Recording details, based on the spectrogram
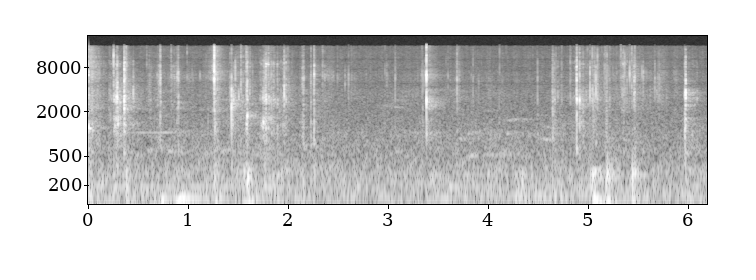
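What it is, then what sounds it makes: Recycled soap bar. A metal box-cutter blade shaves a pink and white recycled soap bar, held in the hand, into a thin slab. Quiet, bright scraping is broken by sharp, crisp crackles and snaps that stop dead with no ring.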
